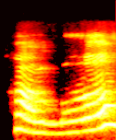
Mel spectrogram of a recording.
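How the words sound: It is said in a sad way. "Kalau sekarang ekspresinya sedih"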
